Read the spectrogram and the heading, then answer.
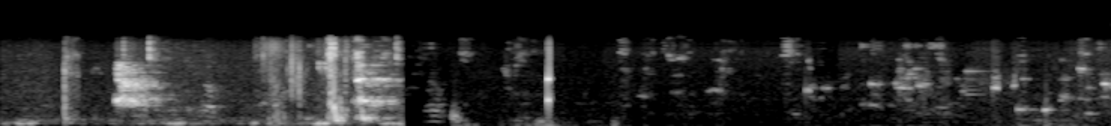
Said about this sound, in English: I hear somebody's dog.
